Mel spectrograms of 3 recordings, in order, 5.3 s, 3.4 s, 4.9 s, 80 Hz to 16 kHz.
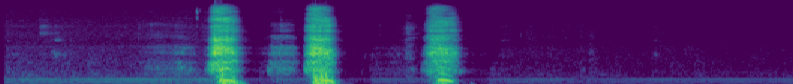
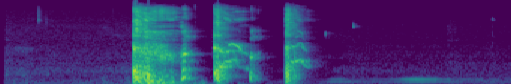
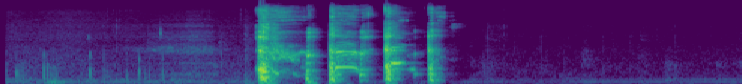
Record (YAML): exhalation_length: 5.3 s
exhalation_amplitude: 31304
exhalation_signal_mean_std_ratio: 0.25
three_cough_length: 3.4 s
three_cough_amplitude: 32768
three_cough_signal_mean_std_ratio: 0.29
cough_length: 4.9 s
cough_amplitude: 32768
cough_signal_mean_std_ratio: 0.25
survey_phase: alpha (2021-03-01 to 2021-08-12)
age: 45-64
gender: Female
wearing_mask: 'No'
symptom_new_continuous_cough: true
symptom_shortness_of_breath: true
symptom_fatigue: true
symptom_fever_high_temperature: true
symptom_headache: true
symptom_change_to_sense_of_smell_or_taste: true
symptom_loss_of_taste: true
symptom_onset: 12 days
smoker_status: Never smoked
respiratory_condition_asthma: false
respiratory_condition_other: false
recruitment_source: REACT
submission_delay: 1 day
covid_test_result: Negative
covid_test_method: RT-qPCR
